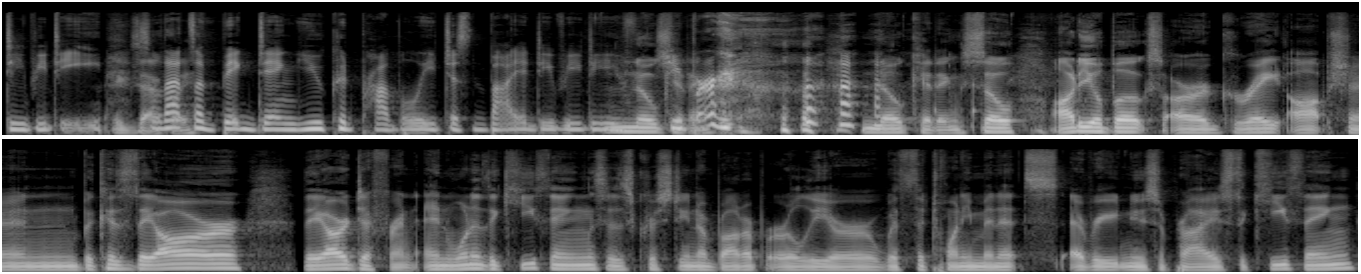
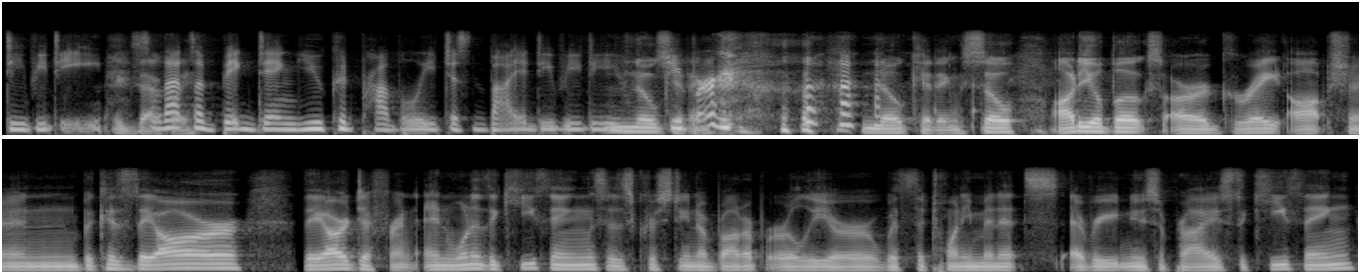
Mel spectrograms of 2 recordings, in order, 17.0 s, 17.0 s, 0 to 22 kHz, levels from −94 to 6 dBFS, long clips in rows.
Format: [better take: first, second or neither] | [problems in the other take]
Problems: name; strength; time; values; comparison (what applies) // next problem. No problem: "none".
first | garbled, watery; slightly; nothing above 8 kHz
